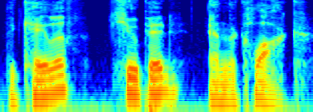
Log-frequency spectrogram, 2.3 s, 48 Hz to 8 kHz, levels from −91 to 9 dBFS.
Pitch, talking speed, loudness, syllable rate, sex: 100 Hz, 155 wpm, -18 LUFS, 4.2 syllables/s, male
